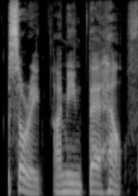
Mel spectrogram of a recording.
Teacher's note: her voice falls on the final stress words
